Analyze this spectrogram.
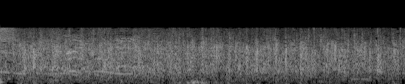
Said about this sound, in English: Somebody give the Lord a hand clap of praise.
